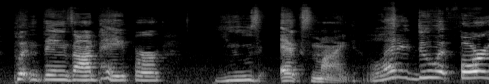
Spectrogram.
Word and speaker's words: Xmind: Lastly of these gifts is apply an app called Xmind. All right. It's one word. It how it sounds is how it's spelled.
